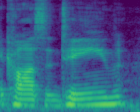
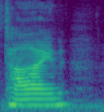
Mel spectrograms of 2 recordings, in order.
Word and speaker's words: Constantine: I actually, my yearly reminder on Facebook came up a couple of days ago of multiple instances of John correcting people who say Constantine. – That is correcting Constantine. – Them as, and it's Tyne. The Tyne rhymes with fine.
